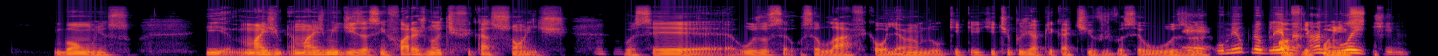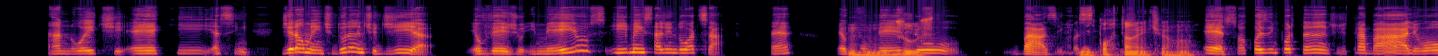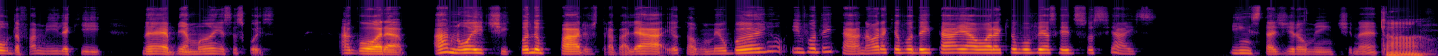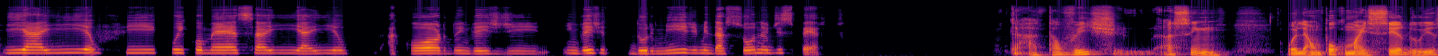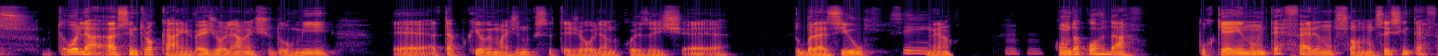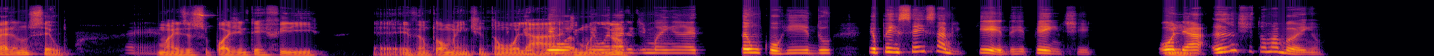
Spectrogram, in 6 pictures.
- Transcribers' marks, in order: other background noise
- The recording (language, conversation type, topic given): Portuguese, advice, Como posso resistir à checagem compulsiva do celular antes de dormir?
